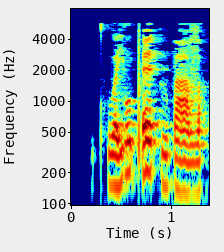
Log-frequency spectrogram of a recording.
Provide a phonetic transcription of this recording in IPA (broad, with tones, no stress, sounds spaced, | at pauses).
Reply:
kʷʰ a˨ j o˦ pʼ ɛ˦ k ɯ˨ p a˨ v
